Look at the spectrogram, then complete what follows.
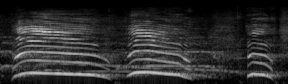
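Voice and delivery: very high, loud whooping; excited whoops. Real, not acted. Comic hyping up the crowd, high loud whoops. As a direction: whoop like a cheering fan.

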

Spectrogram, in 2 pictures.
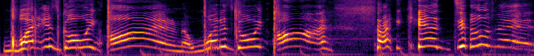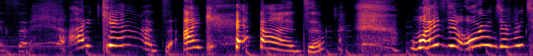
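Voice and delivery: a real high-pitched rant of disbelief; exasperated outcry. Real, not acted. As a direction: wail at the unfairness of it. Orange villager again, outraged.

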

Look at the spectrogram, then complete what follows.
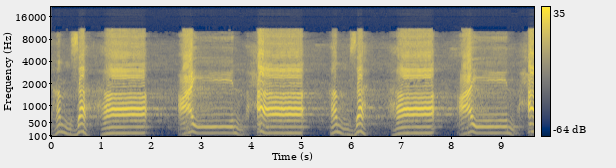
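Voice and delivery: হামজা, হা, আইন, হা, each deliberate and held from the throat; articulation drill. Shown as a demonstration. Teacher repeating letters for viewers to match, held throat articulation. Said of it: "উচ্চারণগুলো আরেকবার মিলে নিই".

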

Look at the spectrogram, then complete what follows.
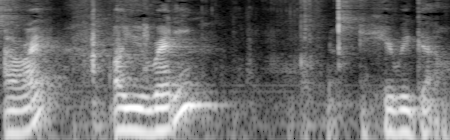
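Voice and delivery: plain reading voice

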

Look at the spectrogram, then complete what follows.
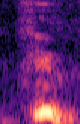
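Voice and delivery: loud, high puff of relief; big storybook "phew"; relieved phew. A narrator's reading. Honk after digging his hole, a loud relieved phew.

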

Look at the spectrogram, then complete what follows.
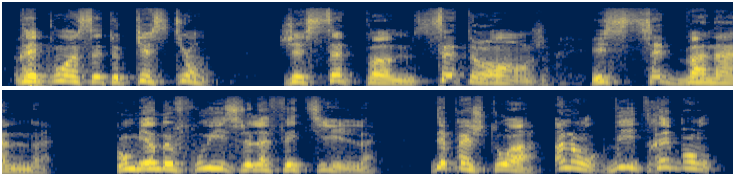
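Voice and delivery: high-pitched, insistent quizzing; bullying interrogation; domineering headmistress. A narrator's reading. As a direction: drill the pupil, then hurry him.

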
